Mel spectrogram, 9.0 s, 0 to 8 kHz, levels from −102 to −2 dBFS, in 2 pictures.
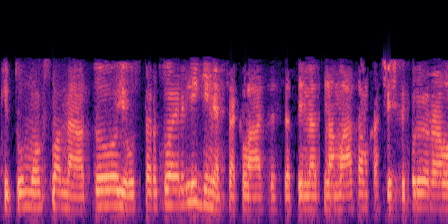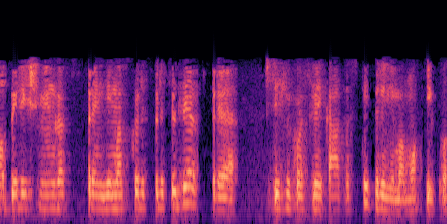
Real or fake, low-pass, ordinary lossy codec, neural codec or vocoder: real; 7.2 kHz; AAC, 16 kbps; none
